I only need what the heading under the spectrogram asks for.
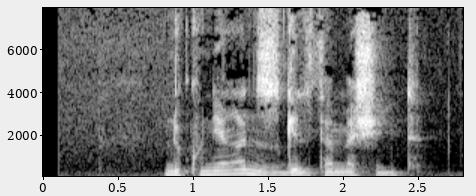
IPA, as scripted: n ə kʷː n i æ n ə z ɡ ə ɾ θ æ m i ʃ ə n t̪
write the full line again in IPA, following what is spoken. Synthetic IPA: n ə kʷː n i æ n ə z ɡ ə l θ æ m æ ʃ ə n t̪

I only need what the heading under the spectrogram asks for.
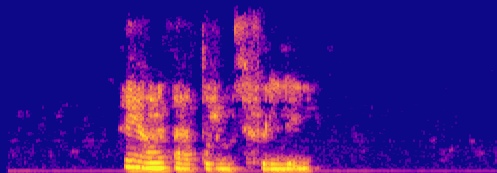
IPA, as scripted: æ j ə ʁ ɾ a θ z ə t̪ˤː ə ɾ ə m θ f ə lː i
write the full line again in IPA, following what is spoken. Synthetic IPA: æ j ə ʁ ɾ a θ ʕ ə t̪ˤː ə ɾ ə m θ f ə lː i

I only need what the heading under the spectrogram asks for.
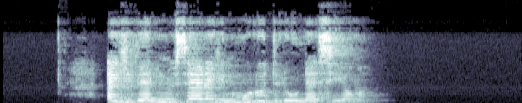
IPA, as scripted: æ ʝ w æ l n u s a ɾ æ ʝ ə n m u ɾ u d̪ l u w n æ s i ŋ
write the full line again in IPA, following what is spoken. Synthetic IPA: æ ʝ v æ l n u s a ɾ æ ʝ ə n m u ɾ u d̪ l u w n æ s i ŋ

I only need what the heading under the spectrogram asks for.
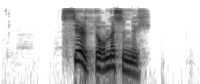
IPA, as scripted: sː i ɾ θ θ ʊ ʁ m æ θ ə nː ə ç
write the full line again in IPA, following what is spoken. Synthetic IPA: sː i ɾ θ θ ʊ ʁ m æ s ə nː ə ç

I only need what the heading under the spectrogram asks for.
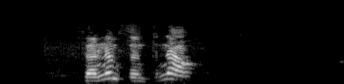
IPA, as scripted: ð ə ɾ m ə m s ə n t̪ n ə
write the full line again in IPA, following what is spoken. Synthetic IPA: θ ə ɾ n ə m θ ə n t̪ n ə

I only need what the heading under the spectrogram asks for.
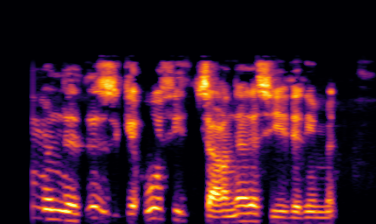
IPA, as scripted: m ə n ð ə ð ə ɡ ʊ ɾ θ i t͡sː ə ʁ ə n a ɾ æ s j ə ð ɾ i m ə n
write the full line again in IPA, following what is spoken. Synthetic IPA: m ə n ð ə z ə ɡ ʊ ɾ θ i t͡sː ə ʁ ə n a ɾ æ s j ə ð ɾ i m ə n

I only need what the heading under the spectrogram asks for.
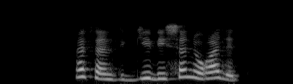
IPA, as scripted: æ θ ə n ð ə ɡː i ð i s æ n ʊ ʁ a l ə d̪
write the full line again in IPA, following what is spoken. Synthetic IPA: æ θ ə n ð ə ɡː i ð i s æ n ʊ ʁ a l ə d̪

